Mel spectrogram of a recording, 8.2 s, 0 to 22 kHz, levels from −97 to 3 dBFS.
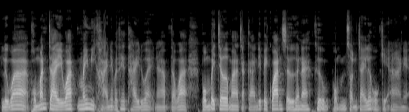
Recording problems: none

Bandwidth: 14.5 kHz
